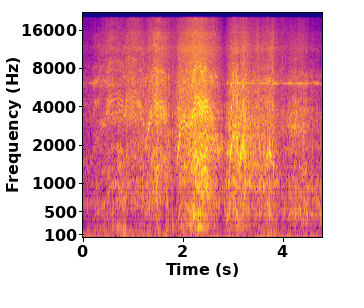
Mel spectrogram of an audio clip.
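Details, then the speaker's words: Axial Capra RC crawler under load: thin gritty whirring and squealing surges in bursts from the drivetrain; owner blames weak axles that don't hold up, cause not confirmed. "these axles they just don't like to hold up though that was a nice little hop wasn't it I'm trying to save the axles these are not RI oh you hear that crap oh horrible"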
